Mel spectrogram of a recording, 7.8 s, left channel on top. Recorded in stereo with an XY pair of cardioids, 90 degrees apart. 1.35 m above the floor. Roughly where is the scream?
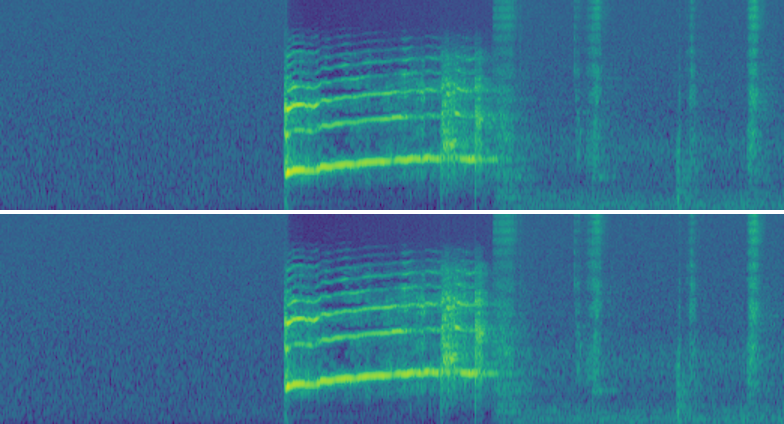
Ahead.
